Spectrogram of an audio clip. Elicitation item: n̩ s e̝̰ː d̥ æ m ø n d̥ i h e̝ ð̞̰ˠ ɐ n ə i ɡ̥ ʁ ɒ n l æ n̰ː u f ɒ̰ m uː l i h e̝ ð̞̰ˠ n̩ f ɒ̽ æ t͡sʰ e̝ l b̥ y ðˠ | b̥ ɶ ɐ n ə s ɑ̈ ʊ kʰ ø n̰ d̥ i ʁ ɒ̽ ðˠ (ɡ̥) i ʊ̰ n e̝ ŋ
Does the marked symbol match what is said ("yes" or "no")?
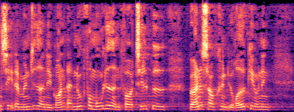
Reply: yes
